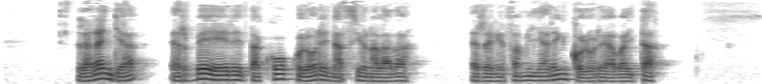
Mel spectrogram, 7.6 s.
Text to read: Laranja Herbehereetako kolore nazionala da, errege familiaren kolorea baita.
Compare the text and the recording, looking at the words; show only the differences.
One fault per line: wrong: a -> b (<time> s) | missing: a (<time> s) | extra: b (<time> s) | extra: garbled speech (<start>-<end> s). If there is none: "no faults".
no faults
